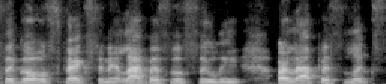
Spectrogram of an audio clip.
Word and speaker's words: lapis lazuli: love lapis lazuli why i heard someone pronounce it the other day like lapis let it they do that rasta rasta they be doing it and i just think to myself like girl like girl lapis lazuli i love how it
